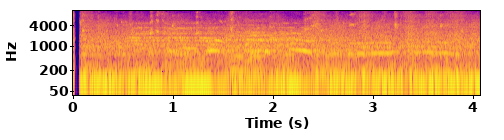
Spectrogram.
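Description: Basketball dribbling on a hardwood court during live NBA play, over a steady arena background rumble.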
